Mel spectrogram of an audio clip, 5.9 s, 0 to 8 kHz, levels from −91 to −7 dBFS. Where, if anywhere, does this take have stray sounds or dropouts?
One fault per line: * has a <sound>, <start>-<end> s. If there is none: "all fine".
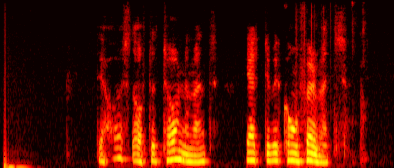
all fine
